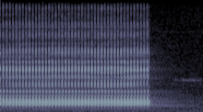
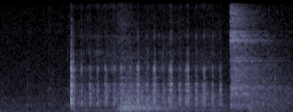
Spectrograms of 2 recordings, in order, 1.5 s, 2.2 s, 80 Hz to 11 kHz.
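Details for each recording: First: 5.3L LS truck engine on MegaSquirt 2, stepper idle air control valve commanded to home position without holding current: steady high-pitched electric buzz about a second, then cuts off as the valve bottoms out against its end stop. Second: Idle air control stepper on a MegaSquirt 2 running a 5.3L LS truck engine, engine off: short fast ticking buzz of the motor moving the plunger toward fully open idle position, then clicks; normal valve travel.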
